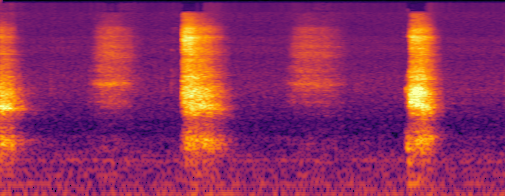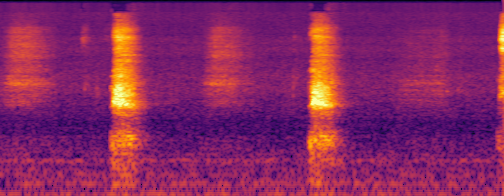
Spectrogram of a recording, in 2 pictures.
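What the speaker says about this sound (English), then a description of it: "Inhale." Deep, slow inhales repeat in a steady rhythm, four clear breaths spaced roughly two and a half seconds apart, close and alone, during a relaxed home workout exercise.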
